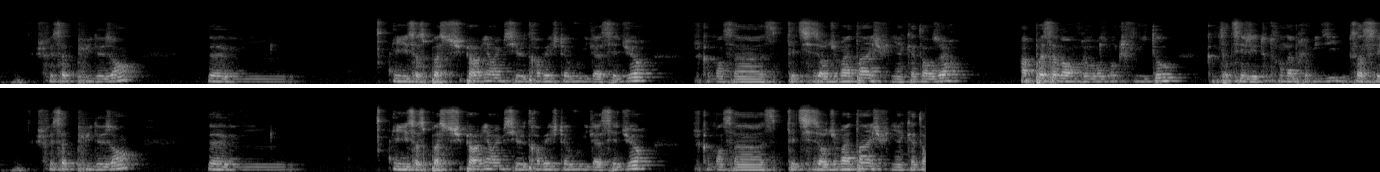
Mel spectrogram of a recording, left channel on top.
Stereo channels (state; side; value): drops out; right; at 9.3 s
